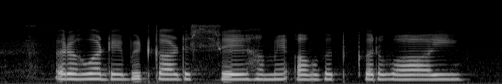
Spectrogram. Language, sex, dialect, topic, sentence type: Magahi, female, Southern, banking, question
